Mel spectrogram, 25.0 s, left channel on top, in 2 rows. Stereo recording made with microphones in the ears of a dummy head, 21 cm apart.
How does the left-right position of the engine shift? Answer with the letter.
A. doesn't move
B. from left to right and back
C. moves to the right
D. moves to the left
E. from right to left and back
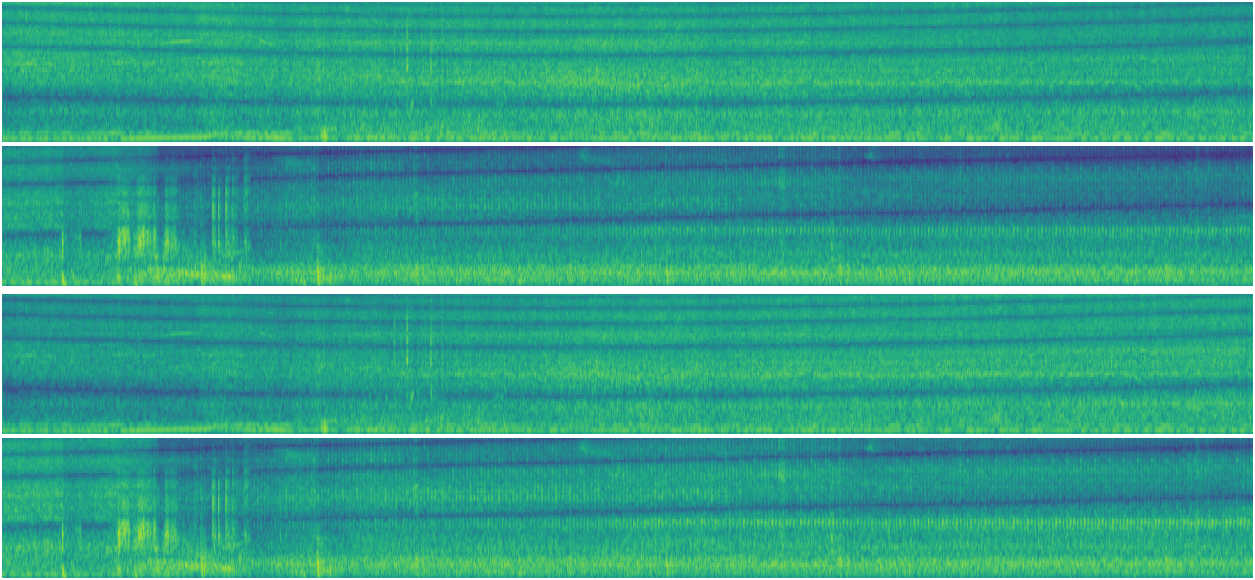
C.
